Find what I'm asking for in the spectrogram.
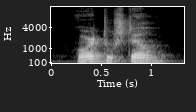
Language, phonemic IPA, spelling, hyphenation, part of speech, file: Dutch, /ˈɦoːr.tuˌstɛl/, hoortoestel, hoor‧toe‧stel, noun, Nl-hoortoestel.ogg
- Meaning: hearing aid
